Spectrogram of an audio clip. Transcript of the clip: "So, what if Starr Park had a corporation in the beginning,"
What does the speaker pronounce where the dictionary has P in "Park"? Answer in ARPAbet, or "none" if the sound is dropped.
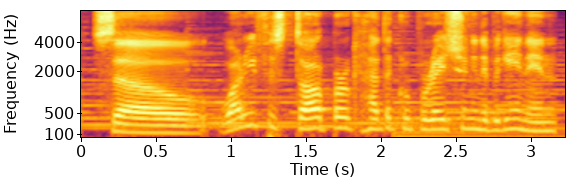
B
